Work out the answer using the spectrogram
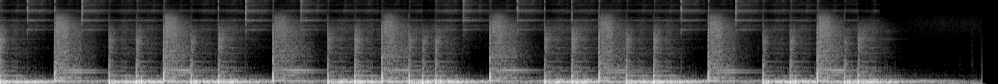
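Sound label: Distortion WET; Motortown II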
